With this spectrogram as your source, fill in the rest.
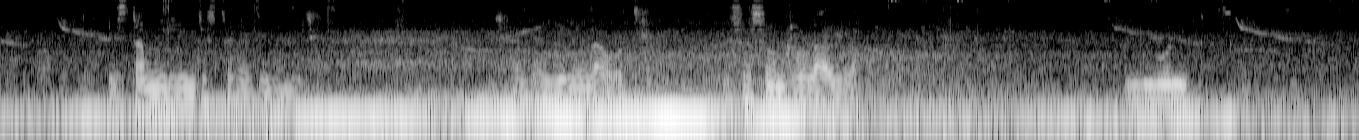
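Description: A hen clucks softly close by.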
